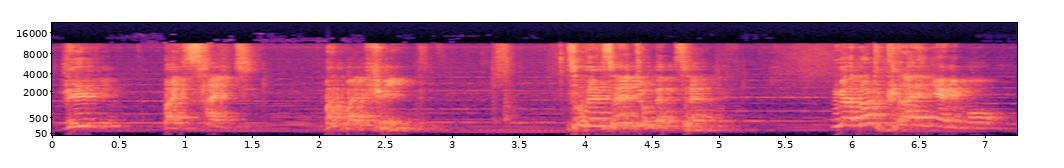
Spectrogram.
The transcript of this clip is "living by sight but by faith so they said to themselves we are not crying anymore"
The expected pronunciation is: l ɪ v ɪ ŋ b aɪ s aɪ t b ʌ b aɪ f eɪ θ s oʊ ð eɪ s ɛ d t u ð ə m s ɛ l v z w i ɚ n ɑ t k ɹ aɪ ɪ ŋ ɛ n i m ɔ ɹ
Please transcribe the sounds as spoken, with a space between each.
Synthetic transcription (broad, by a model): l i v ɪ b aɪ s aɪ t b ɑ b aɪ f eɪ t s oʊ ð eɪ s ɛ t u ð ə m s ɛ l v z w i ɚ n ɑ t k ɹ aɪ ɪ ŋ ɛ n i m ɔ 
